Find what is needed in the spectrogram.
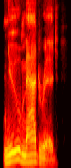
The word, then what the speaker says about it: New Madrid: And this is the New Madrid.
